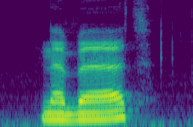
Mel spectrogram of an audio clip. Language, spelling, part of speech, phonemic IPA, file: Arabic, نبات, noun, /na.baːt/, Ar-نبات.ogg
- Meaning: plant, vegetable, vegetation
